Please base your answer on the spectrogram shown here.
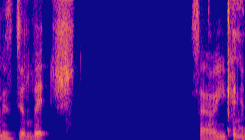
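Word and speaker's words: Delitzsch: So, uh his his um last name is Ditch. So, you can you uh can you spell that for the the non-tutonic?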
